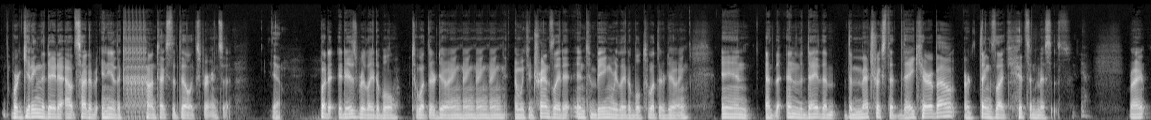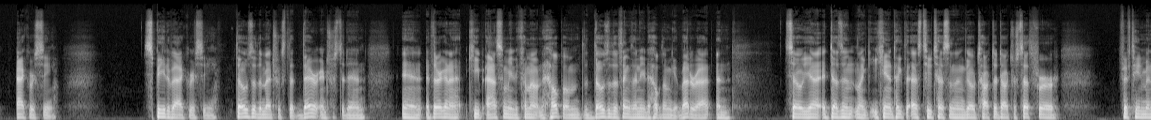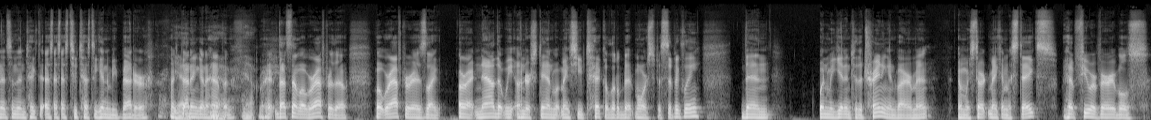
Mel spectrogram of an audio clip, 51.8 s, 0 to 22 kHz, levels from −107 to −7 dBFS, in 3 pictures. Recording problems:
audio stuttering; at 2 s, at 6.5 s and at 35 s

